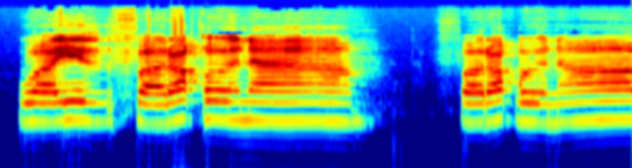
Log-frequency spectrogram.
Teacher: قوف میں کلکلا ہو رہا ہے، آواز کو لہرا کے باہر نکالیں گے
